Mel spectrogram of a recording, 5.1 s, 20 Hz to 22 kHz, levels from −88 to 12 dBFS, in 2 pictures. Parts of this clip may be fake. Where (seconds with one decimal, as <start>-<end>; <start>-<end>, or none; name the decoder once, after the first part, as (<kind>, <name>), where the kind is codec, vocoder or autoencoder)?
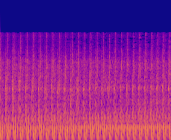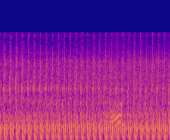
0.0-1.0 (autoencoder, DAC-VAE); 4.1-5.1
